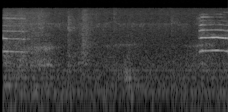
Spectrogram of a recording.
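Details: Two domestic cats meowing indoors, a short harmonic meow at the start and a louder, steadier meow near the end, separated by a quieter stretch with faint background noise.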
